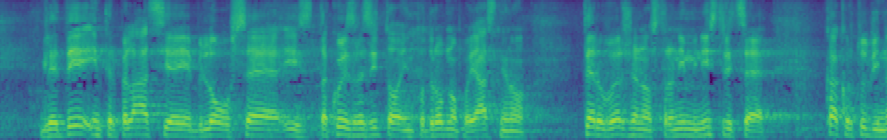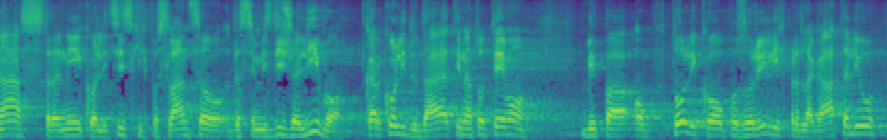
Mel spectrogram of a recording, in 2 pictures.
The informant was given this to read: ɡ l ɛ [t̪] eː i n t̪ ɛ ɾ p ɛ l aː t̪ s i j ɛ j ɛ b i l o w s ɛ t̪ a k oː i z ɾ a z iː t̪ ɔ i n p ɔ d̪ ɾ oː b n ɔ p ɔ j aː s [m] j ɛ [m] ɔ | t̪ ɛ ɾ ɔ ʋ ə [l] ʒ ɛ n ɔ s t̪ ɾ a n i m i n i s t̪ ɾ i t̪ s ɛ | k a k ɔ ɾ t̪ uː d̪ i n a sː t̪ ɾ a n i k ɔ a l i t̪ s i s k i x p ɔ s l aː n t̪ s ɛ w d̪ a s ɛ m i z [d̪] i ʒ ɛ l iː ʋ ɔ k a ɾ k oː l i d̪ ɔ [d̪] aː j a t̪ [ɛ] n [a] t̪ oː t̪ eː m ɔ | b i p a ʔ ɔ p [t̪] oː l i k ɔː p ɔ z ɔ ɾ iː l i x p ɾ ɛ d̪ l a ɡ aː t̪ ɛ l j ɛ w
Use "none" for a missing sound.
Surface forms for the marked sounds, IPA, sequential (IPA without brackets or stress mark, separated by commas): d̪, n, n, ɾ, d̪, d̪, i, a, t̪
